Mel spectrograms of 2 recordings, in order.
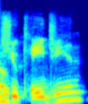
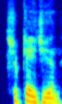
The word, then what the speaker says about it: Chookagian: to Drake Ricks, because we now know how we have to pronounce Caitlin Chookagian. He asked her in the interview how he should pronounce it. So now we know. Chookagian? Chookagian, yeah.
